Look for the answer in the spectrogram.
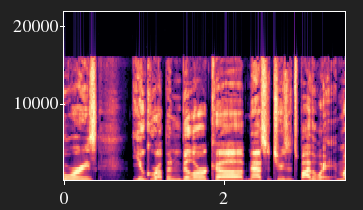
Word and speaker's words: Billerica: Yes, Billerica. Well, yeah, if you want to say it right, it's Billerica.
